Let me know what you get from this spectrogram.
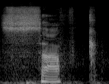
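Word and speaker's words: Savk: is by a guy name a guy named saf it's spelled s a v k and he makes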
